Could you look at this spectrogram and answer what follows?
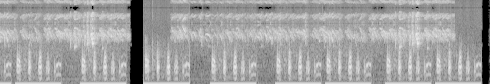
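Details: Chickens clucking in a busy flock, a steady stream of short repeated clucks overlapping, with a brief silent break partway through and a constant high-pitched hiss or tone in the background.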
